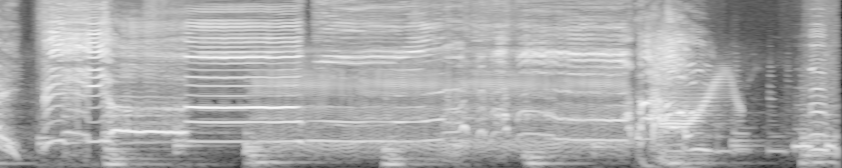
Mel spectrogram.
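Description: Cartoon soundtrack of comic music and sound effects under a long, held pitched sound while a frog character strains to tug a clump of grass out of the ground, with a quick rising glide about five seconds in.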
